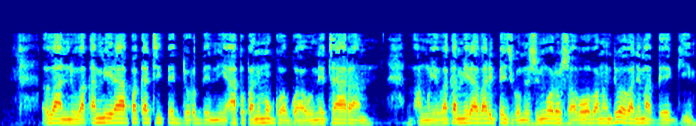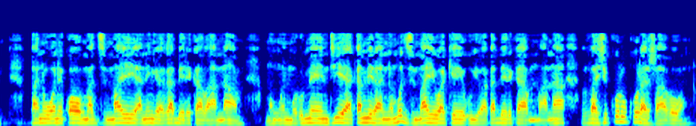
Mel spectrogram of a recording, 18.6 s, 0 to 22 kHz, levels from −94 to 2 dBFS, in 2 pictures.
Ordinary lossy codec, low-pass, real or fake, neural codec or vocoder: MP3, 32 kbps; 7.2 kHz; fake; codec, 16 kHz, 4.8 kbps, FACodec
